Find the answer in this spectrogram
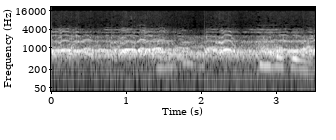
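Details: A flock of Whooper Swans (Cygnus cygnus) at Hyoko, Niigata, where Tundra Swans are also present, keeps up a dense chorus of overlapping nasal, trumpeting honks, with a few clearer rising and falling calls standing out.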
